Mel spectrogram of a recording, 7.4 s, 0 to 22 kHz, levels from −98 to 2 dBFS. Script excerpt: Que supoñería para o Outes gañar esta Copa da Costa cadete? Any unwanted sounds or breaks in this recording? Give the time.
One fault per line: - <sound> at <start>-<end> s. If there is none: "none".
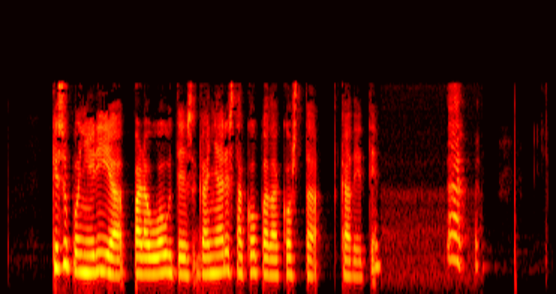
- laugh at 5.9-6.4 s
